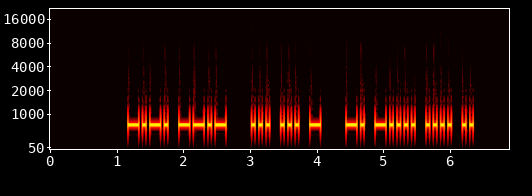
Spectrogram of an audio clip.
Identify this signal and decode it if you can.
Morse code, heard as a keyed tone, about 21 wpm, 700 Hz. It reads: CQ SST N6HI
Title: K1USN SST QSO Practice - 22wpm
